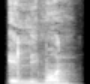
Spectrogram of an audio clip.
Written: El limon

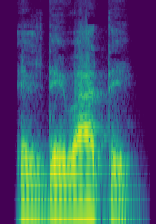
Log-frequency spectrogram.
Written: El debate

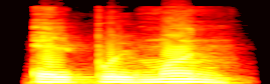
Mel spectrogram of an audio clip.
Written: El pulmon

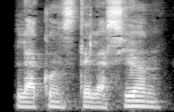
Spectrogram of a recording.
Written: La constelacion

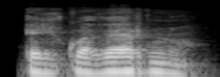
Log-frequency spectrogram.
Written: El cuaderno

